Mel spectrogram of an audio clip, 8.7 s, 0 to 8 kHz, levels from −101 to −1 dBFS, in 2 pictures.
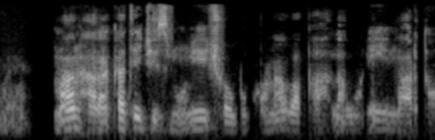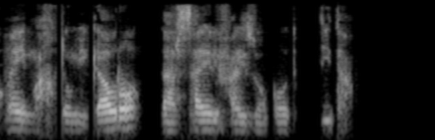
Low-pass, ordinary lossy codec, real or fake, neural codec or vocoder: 7.2 kHz; AAC, 32 kbps; fake; codec, 16 kHz, 16 kbps, FunCodec, trained on Chinese and English, 50 frames a second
